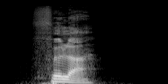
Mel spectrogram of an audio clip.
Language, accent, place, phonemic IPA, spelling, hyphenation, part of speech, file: German, Germany, Berlin, /ˈfʏlɐ/, Füller, Fül‧ler, noun / proper noun, De-Füller.ogg
- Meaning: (noun) 1. fountain pen (pen containing a reservoir of ink fed to a writing nib) 2. filler; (proper noun) a surname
